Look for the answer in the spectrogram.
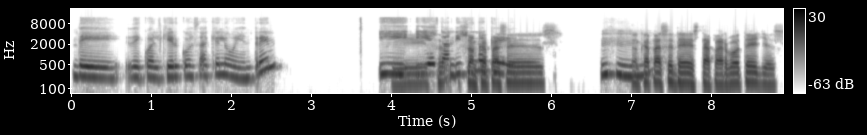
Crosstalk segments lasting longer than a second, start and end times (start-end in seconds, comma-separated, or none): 3.9-5.6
